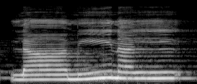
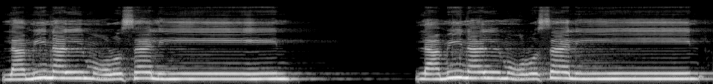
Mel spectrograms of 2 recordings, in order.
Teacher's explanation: لا کو بالکل بھی نہیں کھینچنا، لا کو بالکل بھی نہیں کھینچنا، می کو بالکل بھی نہیں کھینچنا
